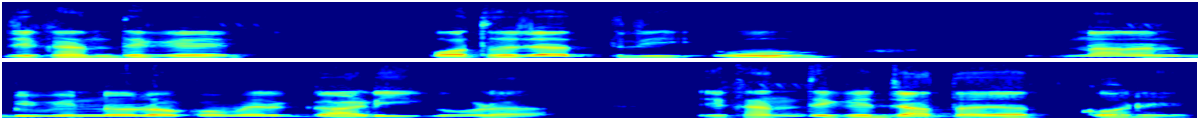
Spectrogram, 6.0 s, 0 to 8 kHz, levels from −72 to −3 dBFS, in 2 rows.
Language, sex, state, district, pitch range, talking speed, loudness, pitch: Bengali, male, West Bengal, North 24 Parganas, 140-165 Hz, 120 wpm, -27 LUFS, 160 Hz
